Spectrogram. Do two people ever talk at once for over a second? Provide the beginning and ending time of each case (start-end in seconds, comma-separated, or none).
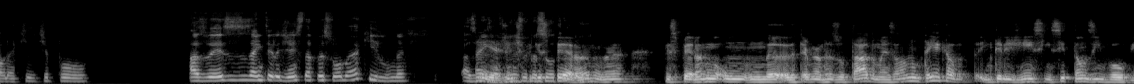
4.7-6.0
